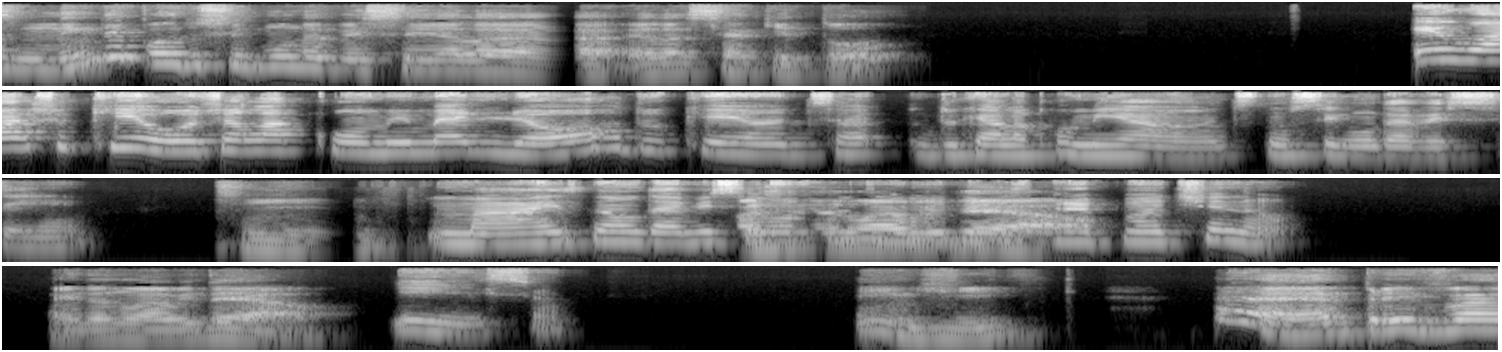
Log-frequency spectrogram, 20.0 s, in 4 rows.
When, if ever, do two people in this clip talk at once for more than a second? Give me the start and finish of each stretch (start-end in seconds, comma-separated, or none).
12.4-13.7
